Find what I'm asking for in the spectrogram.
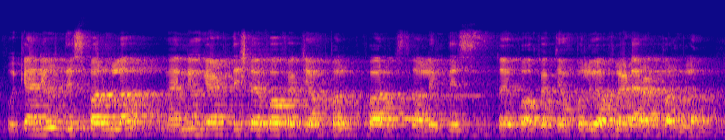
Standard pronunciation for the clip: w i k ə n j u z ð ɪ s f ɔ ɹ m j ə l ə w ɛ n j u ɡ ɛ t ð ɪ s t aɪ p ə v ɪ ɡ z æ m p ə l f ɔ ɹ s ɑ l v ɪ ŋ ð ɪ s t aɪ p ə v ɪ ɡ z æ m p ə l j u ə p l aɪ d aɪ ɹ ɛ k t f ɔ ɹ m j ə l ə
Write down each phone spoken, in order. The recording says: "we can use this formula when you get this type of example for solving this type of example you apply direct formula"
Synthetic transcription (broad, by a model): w i k ə n j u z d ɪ s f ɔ ɹ m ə l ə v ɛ n j u ɡ ɛ t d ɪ s t aɪ p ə f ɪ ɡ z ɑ m p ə l f ɔ ɹ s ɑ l ɪ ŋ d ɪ s t aɪ p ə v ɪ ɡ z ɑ m p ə l j u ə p l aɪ d aɪ ɹ ɛ k t f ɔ ɹ m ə l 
